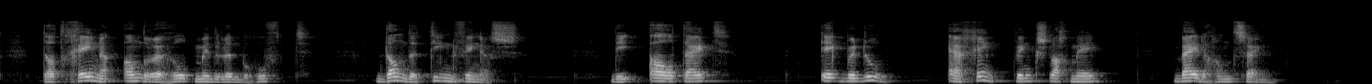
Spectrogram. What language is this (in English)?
Dutch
